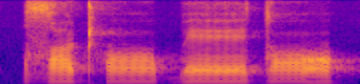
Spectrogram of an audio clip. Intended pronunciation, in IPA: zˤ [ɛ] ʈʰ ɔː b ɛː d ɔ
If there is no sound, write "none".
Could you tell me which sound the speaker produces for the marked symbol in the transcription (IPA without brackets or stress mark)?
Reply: ə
